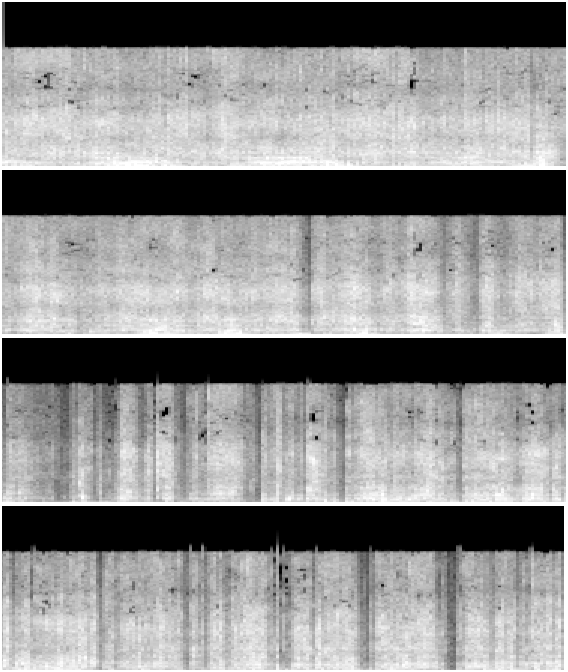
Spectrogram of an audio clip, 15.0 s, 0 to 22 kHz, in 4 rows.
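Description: A curved beige 100-grit sandpaper sheet is scratched and rubbed with the fingers and long nails. It makes a steady, gritty, bright rasping that runs almost without a break, in quick, uneven strokes. The sound briefly drops out around eight seconds and again near fourteen seconds.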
